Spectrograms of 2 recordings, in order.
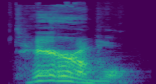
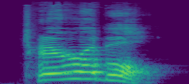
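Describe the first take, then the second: First: Said in the usual way. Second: High, loud exasperated cry of Terrible; shouted. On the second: Real, not acted. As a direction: yell Terrible. at the app. Ranting at the United app.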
